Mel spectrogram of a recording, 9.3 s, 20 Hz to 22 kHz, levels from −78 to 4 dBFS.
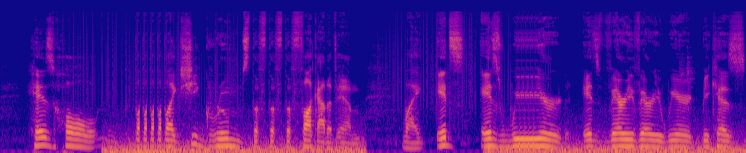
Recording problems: low rumble; faint; from 1.5 to 4.5 s and from 6 s on; 20 dB below the speech
crackling; faint; from 1 to 3 s and from 4.5 to 7 s; 25 dB below the speech
audio stuttering; at 1.5 s, at 3 s and at 6.5 s

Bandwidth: 16.5 kHz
